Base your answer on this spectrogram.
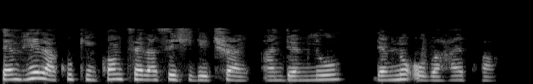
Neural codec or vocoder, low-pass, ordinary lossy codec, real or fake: none; 5.4 kHz; MP3, 24 kbps; real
